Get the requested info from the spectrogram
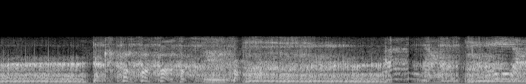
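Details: A Maltese Terrier guarding his bone gives a sustained deep rumbling growl. It breaks briefly and resumes, while a person talks to the dog over it.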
